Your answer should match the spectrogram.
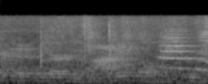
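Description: A small child's high-pitched voice letting out short whiny cries, the loudest one near the end.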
